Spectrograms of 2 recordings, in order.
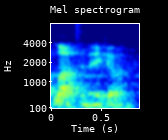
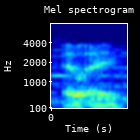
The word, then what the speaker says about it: La Tanika: La Tanika, LATANIKA. La Tanika. I think that's I don't blame people for mispronouncing it, to be honest.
